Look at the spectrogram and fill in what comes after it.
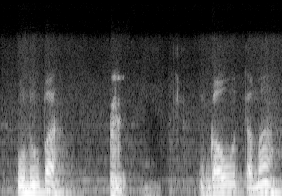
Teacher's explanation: उ उ ह्रस्व है डू भी ह्रस्व है प भी ह्रस्व है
